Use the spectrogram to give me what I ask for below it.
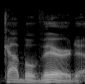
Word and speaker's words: Cabo Verde: so I think of it being called Cape Verde. It's Cabo Verde, which is a different pronunciation, but I appreciate your willingness to be of service there.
